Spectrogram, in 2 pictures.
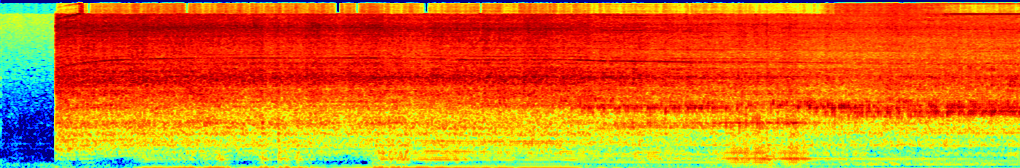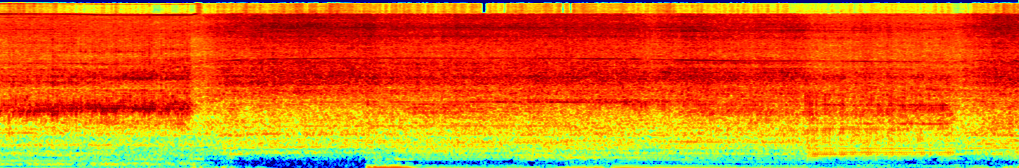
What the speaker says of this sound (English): I'm going to make these cuts now on the jigsaw.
